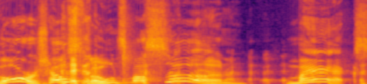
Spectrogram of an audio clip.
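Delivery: very high, very loud swooping drawl, "son" stretched. Imagining the bass player's dad calling as Goofy: imitating Goofy. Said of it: "I wish he called and was like".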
